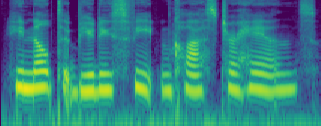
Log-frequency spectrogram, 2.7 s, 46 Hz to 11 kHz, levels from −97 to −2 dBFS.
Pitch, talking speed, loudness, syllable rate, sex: 225 Hz, 200 wpm, -17 LUFS, 4.3 syllables/s, female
